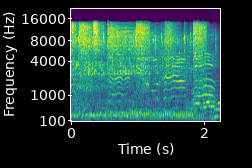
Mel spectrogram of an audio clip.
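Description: A motorcycle engine running at a steady pitch, mixed with electronic music whose beat has dropped out, leaving a wavering melody line.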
